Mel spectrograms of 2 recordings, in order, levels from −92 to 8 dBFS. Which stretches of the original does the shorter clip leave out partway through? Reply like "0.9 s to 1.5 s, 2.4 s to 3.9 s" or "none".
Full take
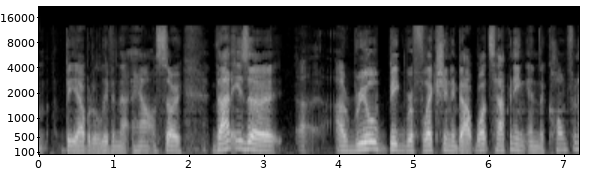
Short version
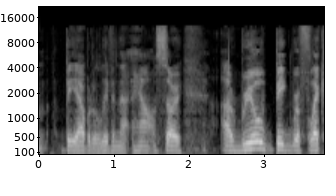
2.3 s to 3.8 s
